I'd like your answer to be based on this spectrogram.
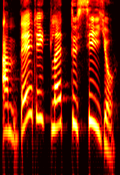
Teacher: Каждое, по крайней мере, большинство э, слогов ударные.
